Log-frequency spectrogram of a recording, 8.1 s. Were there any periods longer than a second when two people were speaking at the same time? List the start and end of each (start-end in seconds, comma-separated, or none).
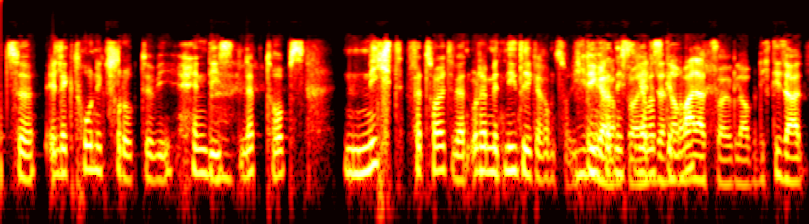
5.8-7.0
